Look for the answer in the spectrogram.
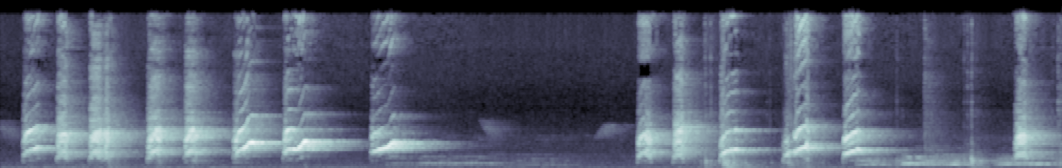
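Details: Sooty-headed bulbul, a lonely bird calling to companions and used as a lure, gives quick bursts of bright chirps, then a slurred falling whistle, a pause, and another chirping run.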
